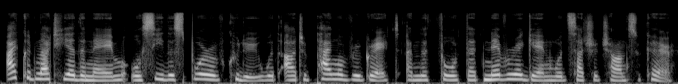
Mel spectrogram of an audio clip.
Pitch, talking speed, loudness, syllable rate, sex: 205 Hz, 250 wpm, -21 LUFS, 5.3 syllables/s, female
